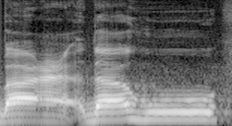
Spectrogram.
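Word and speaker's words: بعده: Huyunya panjang dua harakat. Lihat ada ee dhammah ekornya ke atas seperti ini. Seperti ini dia. Maka dia kita baca panjang hu dua harakat. Tapi kalau dia ekornya ke bawah maka ini pendek tidak perlu kita panjangkan. Kalau karena di sini ekornya ke atas kita panjangkan.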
